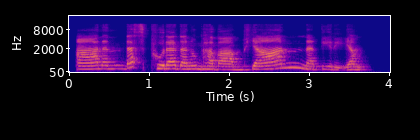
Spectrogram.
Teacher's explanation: When the anuswara combines with na, we could combine the sandhi and chant it as Anandas Puradanu Bhavabhyam Natiriyam.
